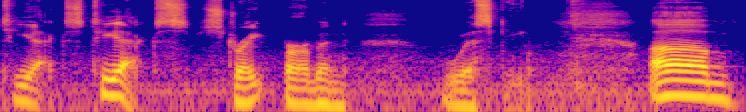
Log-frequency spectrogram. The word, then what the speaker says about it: TX: we're looking at tx texas straight bourbon whiskey that's tx straight bourbon whiskey i've also heard it said are pronounced tex i like to go with just the good old tx tx straight bourbon whiskey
